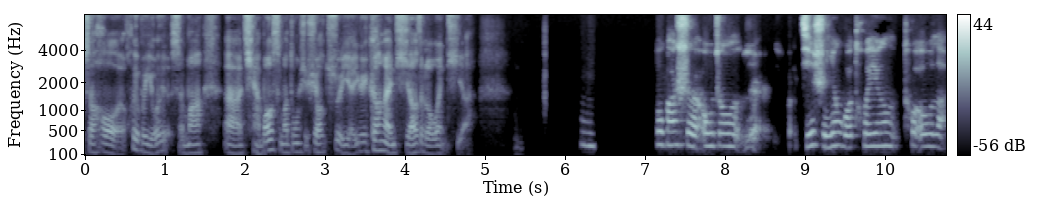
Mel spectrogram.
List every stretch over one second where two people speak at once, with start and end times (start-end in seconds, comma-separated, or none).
none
